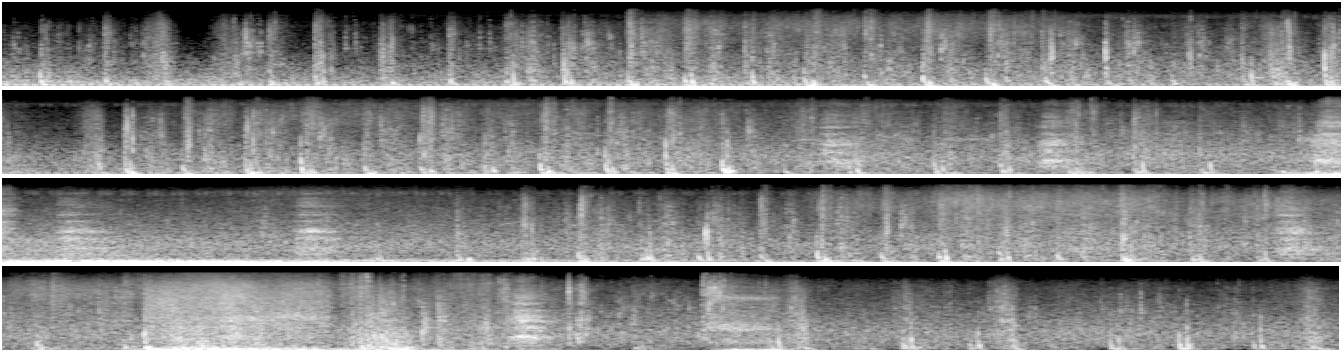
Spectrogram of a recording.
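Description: Footsteps crunch through grass and dirt.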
